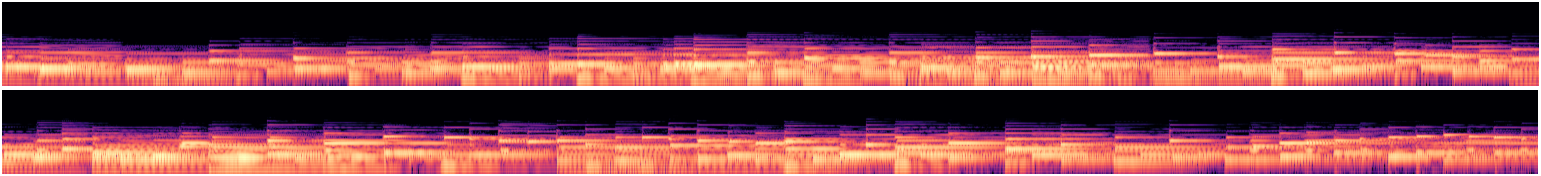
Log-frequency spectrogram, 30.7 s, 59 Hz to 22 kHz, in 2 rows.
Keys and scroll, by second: 0.1 Left, 23.6 ctrl+z.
